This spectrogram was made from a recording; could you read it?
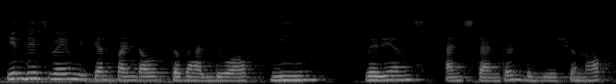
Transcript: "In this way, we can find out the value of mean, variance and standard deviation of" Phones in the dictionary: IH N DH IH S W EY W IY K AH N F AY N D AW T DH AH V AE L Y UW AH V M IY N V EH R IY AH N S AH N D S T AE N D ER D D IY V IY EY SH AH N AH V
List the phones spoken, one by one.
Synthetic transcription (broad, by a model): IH N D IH S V EY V IY K AH N F AY N D AW T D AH V AE L Y UW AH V M IY N V EH R IY AH N S AH N D S T AE N D ER D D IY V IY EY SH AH N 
